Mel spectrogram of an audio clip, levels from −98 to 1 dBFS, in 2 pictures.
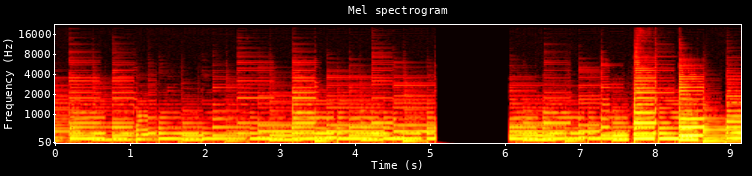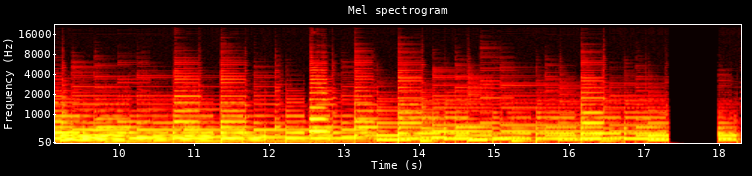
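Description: Twice in this music clip, the player likely ran short of data or had its output thread held up, producing a playback stall each time. The music cuts out abruptly in mid-flow and the output sits silent: first from 5.08 to 6.07 s, a gap of about 0.97 s, then from 17.34 to 18.0 s, about 0.64 s. Both dropouts are long enough to be heard as clear holes in the music.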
